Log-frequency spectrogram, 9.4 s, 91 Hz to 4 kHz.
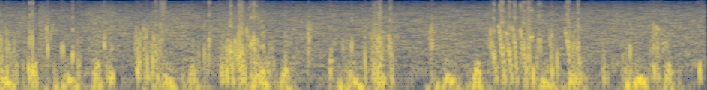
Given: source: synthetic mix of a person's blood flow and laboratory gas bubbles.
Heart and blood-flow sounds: Doppler ultrasound of blood flow; precordium
0.00-0.29 s: bubbles
0.34-0.51 s: bubbles
0.61-0.78 s: bubbles
0.83-0.93 s: bubbles
0.97-1.15 s: bubbles
1.41-1.57 s: bubbles
1.81-2.25 s: bubbles
2.57-3.70 s: bubbles
3.81-3.95 s: bubbles
4.12-4.21 s: bubbles
4.41-4.77 s: bubbles
4.88-5.37 s: bubbles
5.74-5.91 s: bubbles
6.54-7.29 s: bubbles
7.36-7.51 s: bubbles
7.54-7.83 s: bubbles
8.05-8.17 s: bubbles
8.32-8.48 s: bubbles
8.69-8.98 s: bubbles
9.33-9.42 s: bubbles
From the record:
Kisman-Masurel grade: 243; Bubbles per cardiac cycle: several, 3 to 8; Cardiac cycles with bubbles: 100%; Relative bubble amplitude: loud (0.450 to 0.775); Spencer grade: 3 (all of the cardiac periods contain showers or single bubble signals, but not dominating or overriding the cardiac motion signals); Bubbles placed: anywhere in the cardiac cycle

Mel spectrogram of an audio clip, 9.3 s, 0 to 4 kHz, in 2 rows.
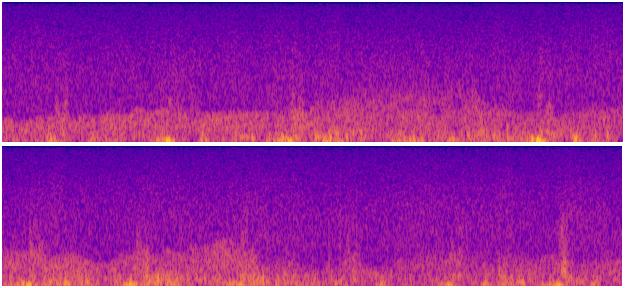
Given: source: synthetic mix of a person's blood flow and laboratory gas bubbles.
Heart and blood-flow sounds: Doppler ultrasound of blood flow; subclavian vein
8.83-8.91 s: bubbles
From the record:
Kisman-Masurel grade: 111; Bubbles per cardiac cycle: 1 to 2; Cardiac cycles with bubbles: 1 to 10%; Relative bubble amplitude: barely perceptible (0.100 to 0.250); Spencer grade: 1 (occasional bubble signal discernible with the cardiac motion signal, with majority of cardiac periods free of bubbles); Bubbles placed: anywhere in the cardiac cycle

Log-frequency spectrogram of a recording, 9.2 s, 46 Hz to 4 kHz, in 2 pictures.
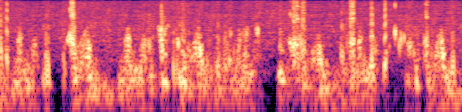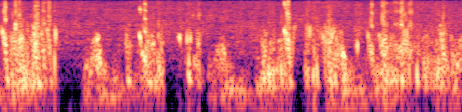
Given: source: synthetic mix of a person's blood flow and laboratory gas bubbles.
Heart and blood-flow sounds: Doppler ultrasound of blood flow; precordium
0.00-0.10 s: bubbles
0.41-0.53 s: bubbles
0.62-0.88 s: bubbles
1.41-1.89 s: bubbles
2.04-2.51 s: bubbles
2.54-2.61 s: bubbles
2.76-3.09 s: bubbles
3.40-3.56 s: bubbles
3.61-3.76 s: bubbles
3.81-4.31 s: bubbles
4.48-4.58 s: bubbles
4.62-5.21 s: bubbles
5.86-6.27 s: bubbles
6.38-6.67 s: bubbles
7.20-7.58 s: bubbles
7.66-8.02 s: bubbles
8.15-8.24 s: bubbles
8.27-9.21 s: bubbles
From the record:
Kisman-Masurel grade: 342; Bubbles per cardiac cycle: rolling drumbeat, 9 or more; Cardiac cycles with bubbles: 100%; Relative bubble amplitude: moderate (0.250 to 0.450); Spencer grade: 3 (all of the cardiac periods contain showers or single bubble signals, but not dominating or overriding the cardiac motion signals); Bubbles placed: only in the low amplitude regions of the cardiac cycle

